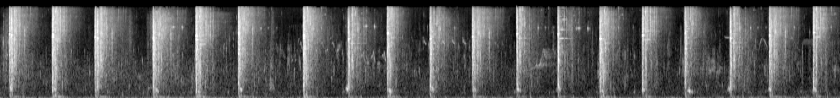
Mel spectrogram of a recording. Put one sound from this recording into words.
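A pickaxe strikes rock in a steady rhythm, each blow a sharp crack.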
